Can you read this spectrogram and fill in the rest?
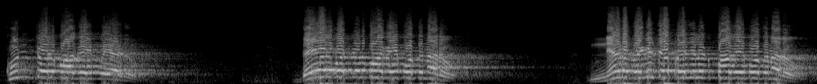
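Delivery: fervent preacher's cry; preaching at full force. Acted. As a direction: thunder it out to the congregation. Preacher exclaims miracles.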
